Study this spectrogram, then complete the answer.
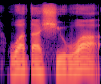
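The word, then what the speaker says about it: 私は: अब एउटा एकदमै रोचक कुरा लेख्दा खेरि हिरागानाको ह अक्षर लेखिन्छ तर जब यो वाक्यमा विषय जनाउन आउछ यसको उच्चारण वा हुन्छ। त्यसैले वाताशि भनेर पढ्ने होइन वाताशिवा भनेर बोल्ने।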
